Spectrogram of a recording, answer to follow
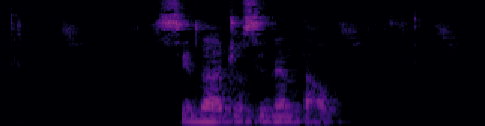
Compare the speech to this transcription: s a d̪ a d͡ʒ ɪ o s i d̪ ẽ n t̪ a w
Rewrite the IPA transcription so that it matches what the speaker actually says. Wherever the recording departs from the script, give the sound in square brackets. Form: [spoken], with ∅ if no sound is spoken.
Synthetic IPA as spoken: s [i] d̪ a d͡ʒ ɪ o s i d̪ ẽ n t̪ a w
